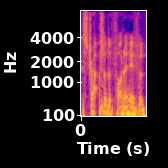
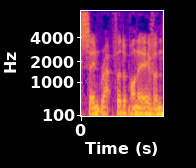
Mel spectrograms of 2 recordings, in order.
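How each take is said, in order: First: The name begins with one syllable, 'Strat'. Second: The name begins with 'Saint', then 'Ratford'. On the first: The speaker calls it right. "the correct way" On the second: The speaker calls it wrong. "regarding mispronunciations"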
